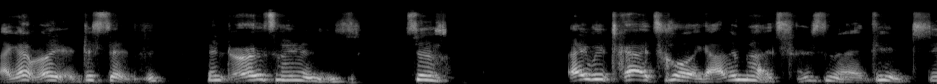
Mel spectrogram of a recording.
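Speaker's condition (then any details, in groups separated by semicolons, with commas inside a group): Cerebral palsy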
